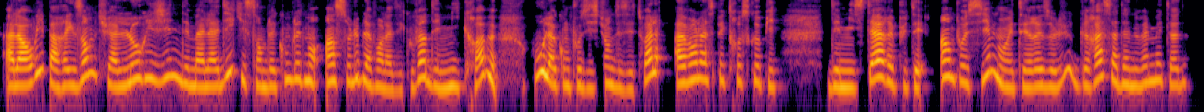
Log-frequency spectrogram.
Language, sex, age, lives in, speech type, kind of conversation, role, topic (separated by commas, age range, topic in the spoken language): French, female, 30-34, France, read, expert-assistant, expert, Chercher à comprendre l’univers, ça nous apporte quoi concrètement et est-ce qu’il y a des inconvénients à toujours vouloir en savoir plus ?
